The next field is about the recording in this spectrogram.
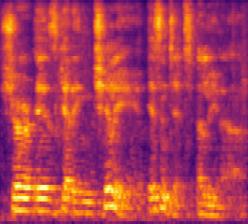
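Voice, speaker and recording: Man playing a slow, awkward lonely guy. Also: fairly low pitch, animated, warm tone. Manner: hesitant, sighing, awkward. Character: lonely, anxious, awkward man living alone. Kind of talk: live table read of a comedy screenplay. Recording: echoey room, distant mic, faint noise.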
